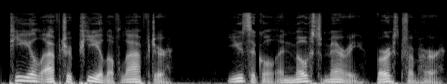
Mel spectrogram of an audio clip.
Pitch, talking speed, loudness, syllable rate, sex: 110 Hz, 160 wpm, -18 LUFS, 4.7 syllables/s, male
